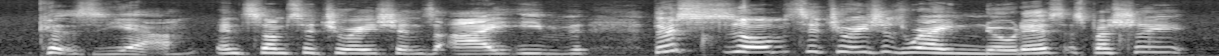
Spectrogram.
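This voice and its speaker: A woman speaks in an animated tone with lively intonation. Noticeable background noise is present. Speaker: game streamer. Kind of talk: casual chat. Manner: loud.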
